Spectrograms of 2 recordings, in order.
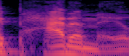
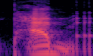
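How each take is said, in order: First: "Padme" said in three syllables, PAD-uh-may; extra syllable. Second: Said in the usual way. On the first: Real, not acted. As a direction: slip an "uh" into the middle of "Padme". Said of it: "Why did I say Padme like that?". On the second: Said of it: "I had an extra E".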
